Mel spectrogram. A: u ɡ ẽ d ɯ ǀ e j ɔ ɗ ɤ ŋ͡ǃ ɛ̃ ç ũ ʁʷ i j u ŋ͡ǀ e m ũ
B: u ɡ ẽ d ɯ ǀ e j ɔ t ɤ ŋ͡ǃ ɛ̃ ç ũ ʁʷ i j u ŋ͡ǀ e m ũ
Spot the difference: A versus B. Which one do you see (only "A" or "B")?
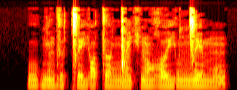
B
